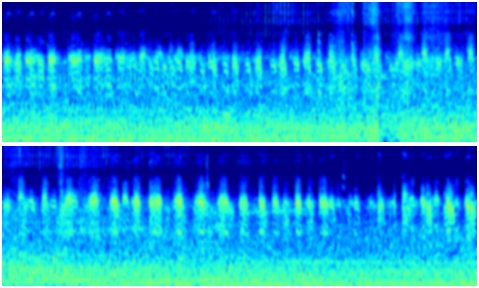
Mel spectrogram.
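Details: Frogs call around a home after rain with rapid, repeated high clicking pulses from several animals, a brief thump near the middle, steady low hum and hiss throughout.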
